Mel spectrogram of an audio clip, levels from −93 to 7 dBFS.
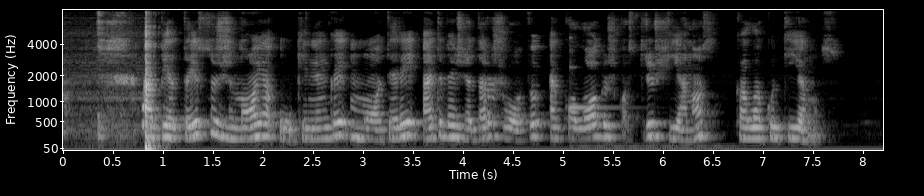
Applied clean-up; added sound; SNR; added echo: none; Marimba, xylophone; 18 dB; reverberation time 0.2 s.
